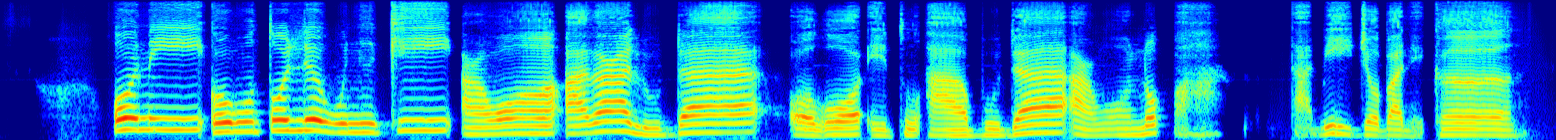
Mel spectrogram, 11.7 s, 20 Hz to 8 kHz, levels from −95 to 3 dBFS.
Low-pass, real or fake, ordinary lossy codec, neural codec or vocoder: none; fake; none; codec, 16 kHz, 0.5 kbps, X-Codec, HuBERT features, trained on LibriSpeech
